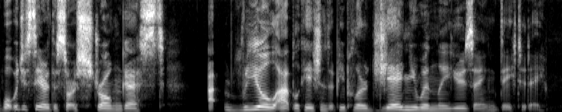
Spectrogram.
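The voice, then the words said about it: Scottish accent. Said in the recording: “all the years with the Scottish accent, things don't tend to listen to me”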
